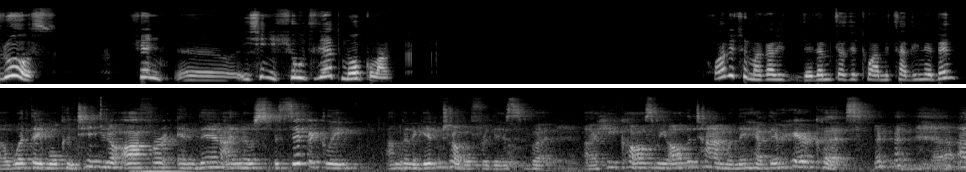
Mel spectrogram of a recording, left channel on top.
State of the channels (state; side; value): different; both; correlation -0.01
